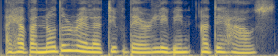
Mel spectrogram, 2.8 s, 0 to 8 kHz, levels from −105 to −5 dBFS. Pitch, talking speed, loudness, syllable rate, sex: 220 Hz, 195 wpm, -16 LUFS, 6.6 syllables/s, female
